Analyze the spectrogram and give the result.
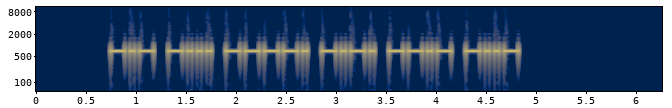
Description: Morse code, heard as a keyed tone, about 33 wpm, 700 Hz. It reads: KB9CQX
